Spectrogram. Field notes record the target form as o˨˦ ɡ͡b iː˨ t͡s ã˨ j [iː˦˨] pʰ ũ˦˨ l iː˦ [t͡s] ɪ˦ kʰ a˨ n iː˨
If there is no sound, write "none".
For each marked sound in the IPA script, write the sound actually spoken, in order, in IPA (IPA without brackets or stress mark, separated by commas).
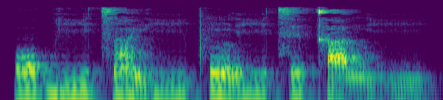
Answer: iː˨, t͡s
